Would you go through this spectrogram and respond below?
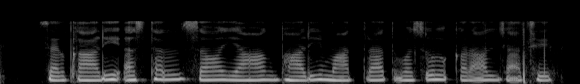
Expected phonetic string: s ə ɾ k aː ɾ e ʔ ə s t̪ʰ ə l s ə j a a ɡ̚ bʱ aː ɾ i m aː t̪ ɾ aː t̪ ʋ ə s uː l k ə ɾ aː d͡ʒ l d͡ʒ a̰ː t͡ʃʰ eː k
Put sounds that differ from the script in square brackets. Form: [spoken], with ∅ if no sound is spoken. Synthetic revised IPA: s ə ɾ k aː ɾ [i] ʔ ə s t̪ʰ ə l s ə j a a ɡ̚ bʱ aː ɾ i m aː t̪ ɾ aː t̪ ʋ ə s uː l k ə ɾ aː [∅] l d͡ʒ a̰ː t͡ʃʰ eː k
